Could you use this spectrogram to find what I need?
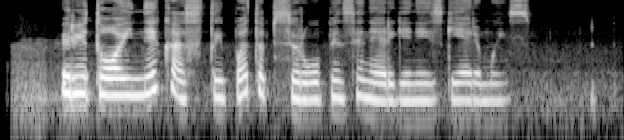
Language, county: Lithuanian, Vilnius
